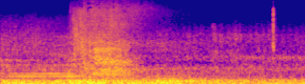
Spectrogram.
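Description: An energy weapon fires with a sharp crackling zap.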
